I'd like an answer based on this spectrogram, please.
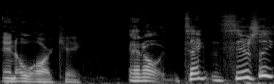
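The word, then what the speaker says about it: Newark: you say like that though this is it's pronounced n o RK I know take them seriously that's what is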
